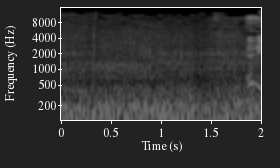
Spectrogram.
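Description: A loud, steady low rumble of background noise that does not change through the pause, with no speech over it.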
